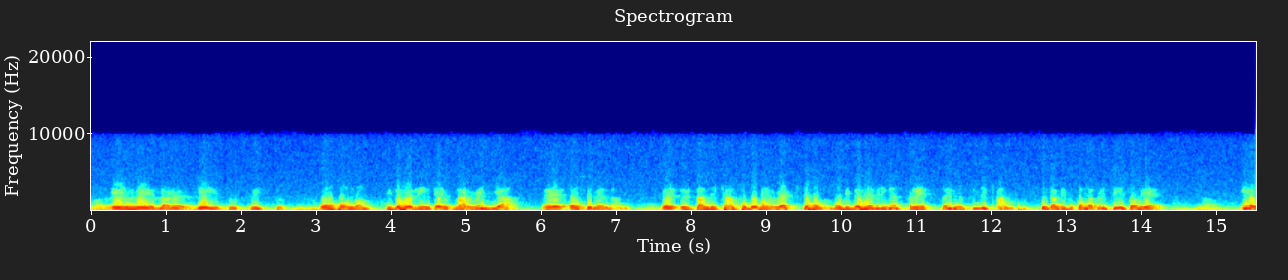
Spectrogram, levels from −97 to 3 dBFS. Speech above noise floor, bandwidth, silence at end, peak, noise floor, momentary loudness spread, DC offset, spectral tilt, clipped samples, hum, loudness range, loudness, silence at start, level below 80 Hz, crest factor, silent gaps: 20 dB; 8 kHz; 0 s; -4 dBFS; -35 dBFS; 12 LU; 0.1%; -10 dB/octave; under 0.1%; none; 2 LU; -16 LUFS; 0 s; -48 dBFS; 12 dB; none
